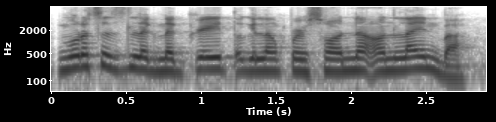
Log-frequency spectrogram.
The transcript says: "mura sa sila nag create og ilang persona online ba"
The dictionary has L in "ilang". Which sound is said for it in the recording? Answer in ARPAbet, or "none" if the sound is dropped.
L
